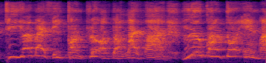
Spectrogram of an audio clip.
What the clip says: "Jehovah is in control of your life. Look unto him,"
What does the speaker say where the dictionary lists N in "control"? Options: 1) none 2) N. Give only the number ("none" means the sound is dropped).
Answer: 2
